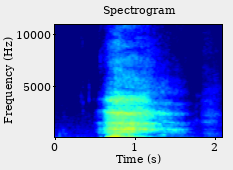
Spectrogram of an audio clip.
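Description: A man's long sigh: a breathy exhale starting about half a second in, with the voice dropping in pitch, fading away over about a second.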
